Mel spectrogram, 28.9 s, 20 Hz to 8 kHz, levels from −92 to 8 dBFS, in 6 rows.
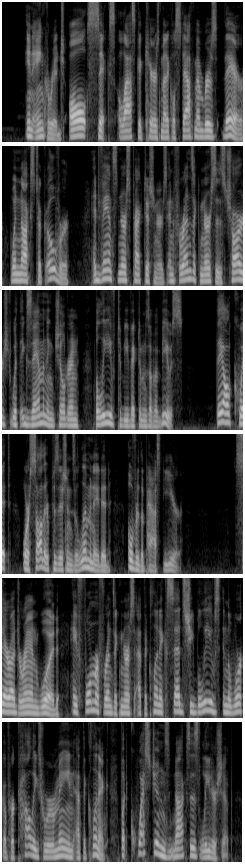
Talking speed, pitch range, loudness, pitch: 145 wpm, 125-160 Hz, -26 LUFS, 140 Hz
